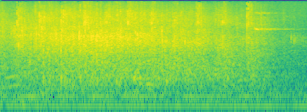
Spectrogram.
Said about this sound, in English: Well, every time I want you to clap, I'm just going to look in that direction, and I know somebody's going to pull it through for us. Listen, this is worth clapping for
